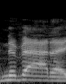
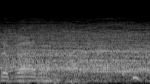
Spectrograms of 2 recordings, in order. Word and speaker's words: Nevada: and you always have to say it correctly Nevada you got to call it Nevada with thousands of proud hardworking americ Patriots and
